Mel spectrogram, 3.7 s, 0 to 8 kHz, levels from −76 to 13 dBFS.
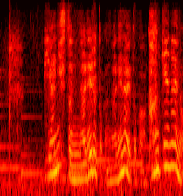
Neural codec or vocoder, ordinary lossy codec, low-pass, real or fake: none; Opus, 16 kbps; 7.2 kHz; real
